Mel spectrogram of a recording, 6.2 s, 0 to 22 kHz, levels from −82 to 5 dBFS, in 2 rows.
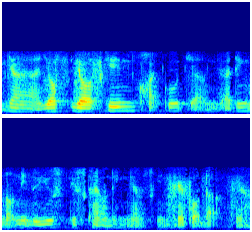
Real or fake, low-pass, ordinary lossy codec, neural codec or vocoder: real; 3.6 kHz; AAC, 16 kbps; none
